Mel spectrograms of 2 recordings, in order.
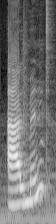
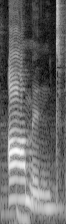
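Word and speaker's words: almond: இதோடைய correct pronunciation என்னென்னா comment, kangaroo, fuel, ஆமண்ட், சாமன். இது ரெண்டில் எல் எல் இருக்குது பாருங்க, இந்த ரெண்டு எல்லுமே சைலண்ட். இது ஆல்மண்ட் இல்லை ஆமண்ட், சால்மன் இல்லை சாமன்.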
